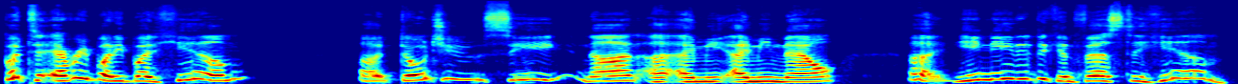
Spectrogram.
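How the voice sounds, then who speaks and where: Tearful grieving woman, read by a man, high pitched, halting and breathless. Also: lively intonation, creaky, full character voice. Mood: anguished. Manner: breathless, stammering, rising to hysteria. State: crying.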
